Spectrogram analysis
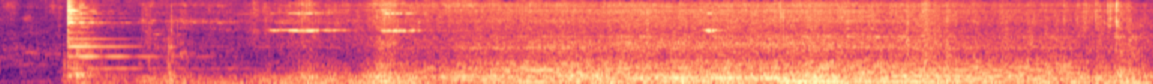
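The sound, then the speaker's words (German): An underground train in Berlin runs toward Stettiner Bahnhof. A sudden loud onset swells into a heavy, sustained rumble and roar, with whining tonal lines layered over the steady noise. “Ludwigs Abschiebung vom Polizeipräsidium am Alex mit der Untergrund nach dem Stettiner Bahnhof.”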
